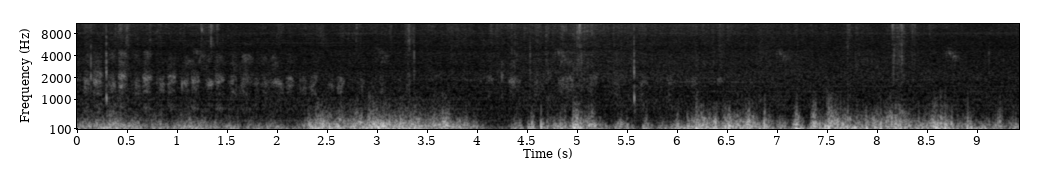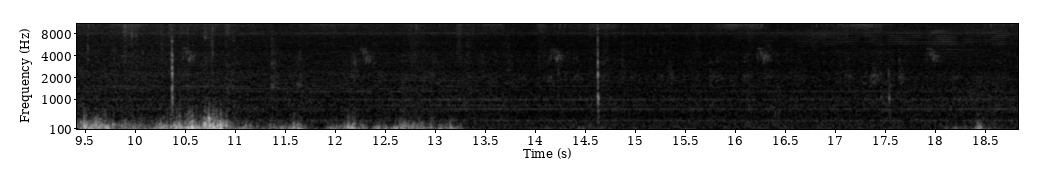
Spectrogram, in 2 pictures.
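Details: Meredith, a chocolate tri English Bulldog puppy of 11 weeks at Siess Ranch, gives heavy, throaty panting in long rhythmic bouts for about thirteen seconds before falling quiet, leaving only faint background hiss.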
